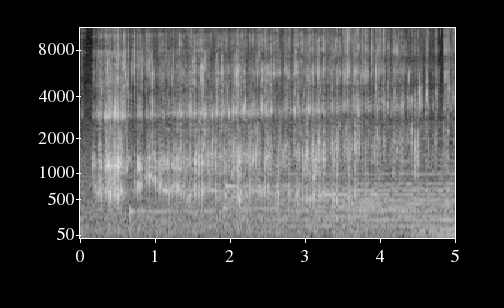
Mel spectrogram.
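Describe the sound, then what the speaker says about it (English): Water being poured to refill a container, a trickling, splashing stream with small drips, fairly close and moderately quiet, continuous for a few seconds with no talking. "Okay, time to refill the water."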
